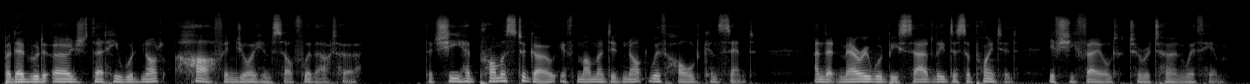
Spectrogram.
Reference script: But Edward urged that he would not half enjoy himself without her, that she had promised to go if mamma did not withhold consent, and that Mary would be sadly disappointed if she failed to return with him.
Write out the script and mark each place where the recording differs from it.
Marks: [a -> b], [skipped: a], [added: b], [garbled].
But Edward urged that he would not half enjoy himself without her, that she had promised to go if mamma did not withhold consent, and that Mary would be sadly disappointed if she failed to return with him.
